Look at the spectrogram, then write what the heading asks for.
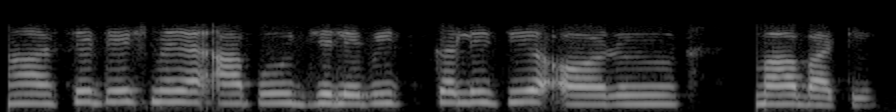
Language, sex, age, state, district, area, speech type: Urdu, female, 18-30, Uttar Pradesh, Mau, urban, conversation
